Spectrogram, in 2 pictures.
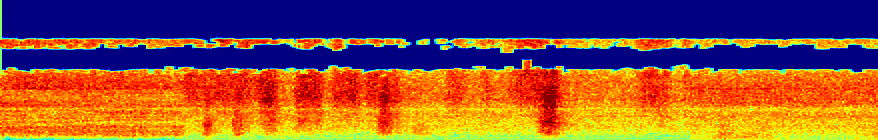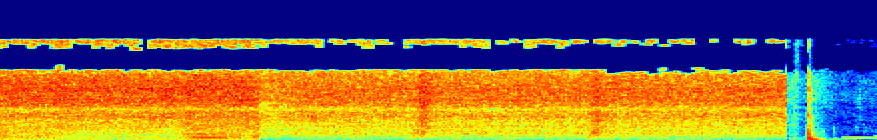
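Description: Dog grooming blow dryer running with a steady rushing hiss as it blows through a dog's long wet coat, then switching off abruptly near the end.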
